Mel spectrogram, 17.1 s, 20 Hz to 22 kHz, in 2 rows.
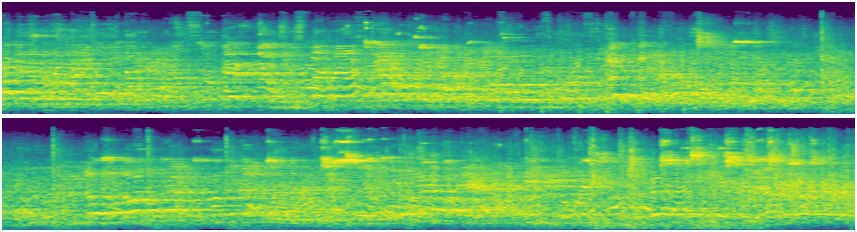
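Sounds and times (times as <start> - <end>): chatter of many voices: 0.0 - 17.0
basketballs bouncing on hardwood: 14.4 - 16.2.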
